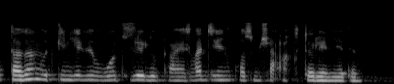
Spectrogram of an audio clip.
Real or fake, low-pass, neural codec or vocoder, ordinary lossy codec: fake; 7.2 kHz; codec, 24 kHz, 3 kbps, HILCodec; Opus, 24 kbps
